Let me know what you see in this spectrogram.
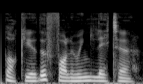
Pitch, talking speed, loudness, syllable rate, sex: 165 Hz, 170 wpm, -15 LUFS, 6.1 syllables/s, female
